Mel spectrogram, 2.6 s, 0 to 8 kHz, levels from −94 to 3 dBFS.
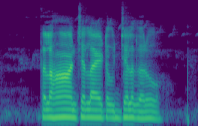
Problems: none marked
